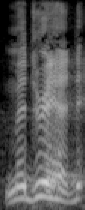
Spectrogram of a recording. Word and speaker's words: Madrid: We had a general superintendent, a bishop, whose proposal went down solely on the mispronunciation of the town spelled M-A-D-R-I-D, which you know is not pronounced Madrid. It is Madrid.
